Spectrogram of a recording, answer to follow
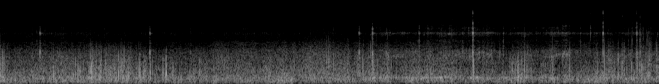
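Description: Riding noise of a bicycle heard through a camera mounted on the bike: tyres rolling on asphalt and wind rushing past, with several sharp clicks and rattles from the bike over bumps. A faint high whine comes in a little past halfway.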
